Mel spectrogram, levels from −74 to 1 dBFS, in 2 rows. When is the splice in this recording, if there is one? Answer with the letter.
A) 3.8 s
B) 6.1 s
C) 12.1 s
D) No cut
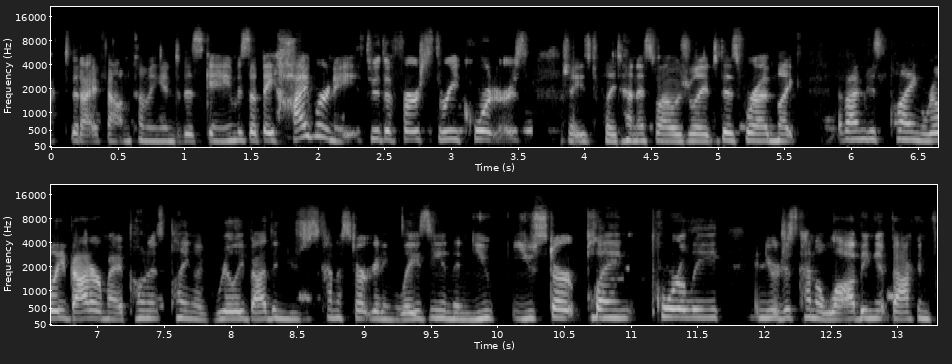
A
